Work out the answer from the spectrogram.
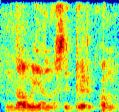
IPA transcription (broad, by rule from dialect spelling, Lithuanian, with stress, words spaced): ˈnɐʊjɛ nʊsʲɪˈpʲɪrkoːm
